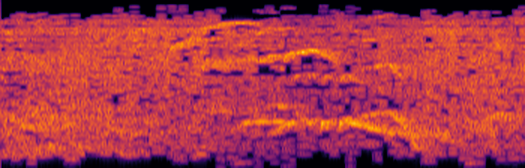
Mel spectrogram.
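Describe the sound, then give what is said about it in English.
An audience at an AA group meeting applauds and cheers without letup, a dense, steady roar of clapping and voices with rising whoops and yells cutting through the middle of it. “That is not nearly enough applause.”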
